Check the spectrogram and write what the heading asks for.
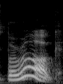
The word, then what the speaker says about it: Barack: for eight years and that's not right it's Barack Barack yeah but we said Barack ra for 8 years she just rude it's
